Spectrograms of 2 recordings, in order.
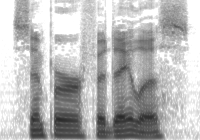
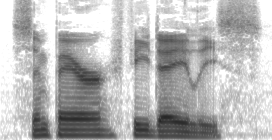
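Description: First: It is said with American pronunciation and short vowels. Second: It is said with Latin pronunciation and long vowels. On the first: "a typical Americanized pronunciation might sound like this" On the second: "For a correct Latin pronunciation"

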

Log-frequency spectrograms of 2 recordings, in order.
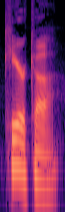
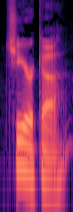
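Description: First: Both C's are hard K sounds. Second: It uses the ecclesiastical Latin pronunciation. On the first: "with a correct Latin pronunciation, would sound like" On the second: "With an ecclesiastical pronunciation"

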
